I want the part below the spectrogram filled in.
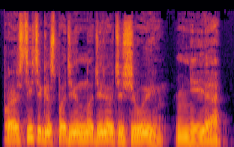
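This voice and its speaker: A man doing a quiet, steady bodyguard. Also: medium pitch, lightly acted. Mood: calm steady. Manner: quiet, measured. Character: calm male bodyguard, steady and respectful.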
